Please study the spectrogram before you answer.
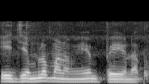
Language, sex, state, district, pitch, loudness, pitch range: Telugu, male, Andhra Pradesh, Anantapur, 135 Hz, -13 LUFS, 120-140 Hz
